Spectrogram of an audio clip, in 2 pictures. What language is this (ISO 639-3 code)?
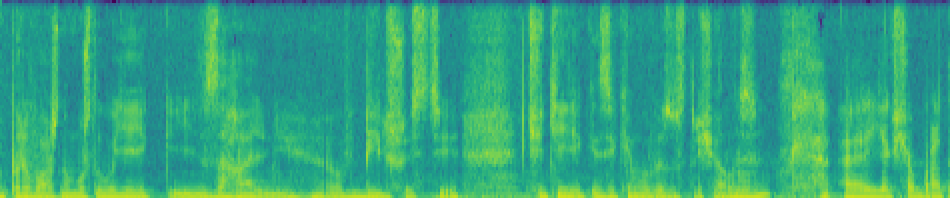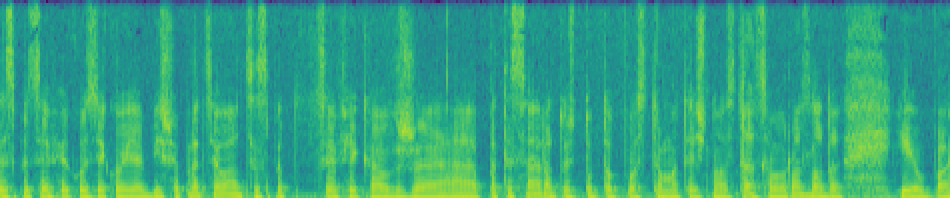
ukr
